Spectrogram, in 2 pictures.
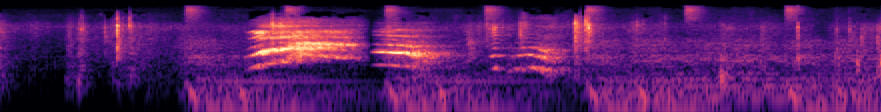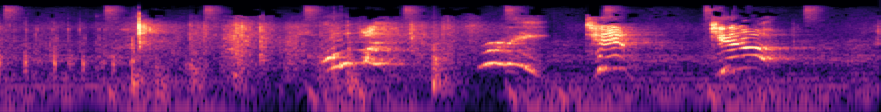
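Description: Bodies thump and tumble on a floor.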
